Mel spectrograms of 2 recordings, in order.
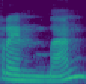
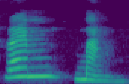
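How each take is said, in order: First: The sound before the b is an n. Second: The sound before the b is an m. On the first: "Tulisannya Renban" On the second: "tapi dibacanya Rembang"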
